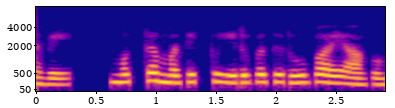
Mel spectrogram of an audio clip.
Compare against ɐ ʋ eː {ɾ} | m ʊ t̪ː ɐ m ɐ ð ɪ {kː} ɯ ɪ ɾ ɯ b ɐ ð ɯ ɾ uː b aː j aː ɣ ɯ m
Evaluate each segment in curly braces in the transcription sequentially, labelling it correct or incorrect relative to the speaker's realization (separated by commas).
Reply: incorrect, incorrect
